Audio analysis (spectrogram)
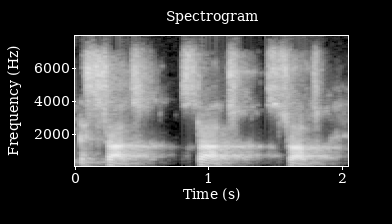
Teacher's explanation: la palabra strut se va a pronunciar con la vocal posterior semiabierta no labializada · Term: foot strut split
